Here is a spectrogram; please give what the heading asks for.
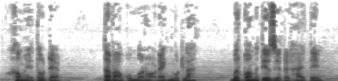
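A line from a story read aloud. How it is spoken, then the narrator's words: Soft light voice. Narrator (Vietnamese): Tiểu thất nhẹ nhàng thở một hơi, nhẹ giọng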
